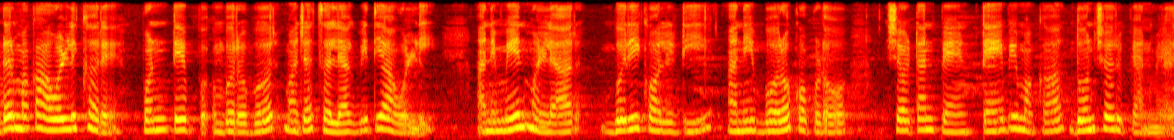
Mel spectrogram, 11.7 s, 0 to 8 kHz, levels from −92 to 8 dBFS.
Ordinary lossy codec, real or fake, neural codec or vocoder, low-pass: none; fake; vocoder, 24 kHz, 100 mel bands, Vocos; 7.2 kHz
